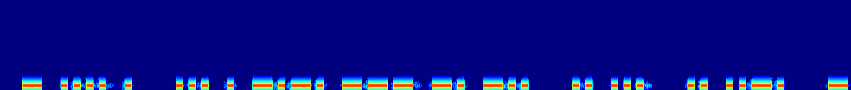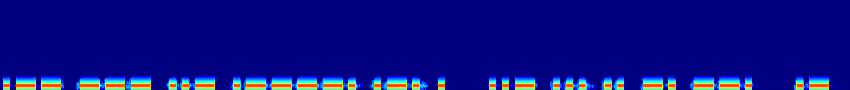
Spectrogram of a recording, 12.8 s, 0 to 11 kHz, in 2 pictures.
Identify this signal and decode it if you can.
Morse code, heard as a keyed tone, about 25 wpm, 600 Hz. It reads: THE SECOND IS IF YOU'RE USING A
